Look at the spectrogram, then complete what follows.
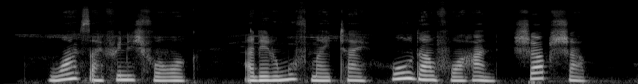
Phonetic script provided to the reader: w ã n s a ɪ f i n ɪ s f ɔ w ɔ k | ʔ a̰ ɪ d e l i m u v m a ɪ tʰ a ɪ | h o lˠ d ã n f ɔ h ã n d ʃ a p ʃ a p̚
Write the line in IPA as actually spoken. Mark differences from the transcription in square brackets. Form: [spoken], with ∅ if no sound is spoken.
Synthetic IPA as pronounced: w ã n s a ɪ f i n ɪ [ʃ] f ɔ w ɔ k | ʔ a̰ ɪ d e [ɹ] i m u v m a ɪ tʰ a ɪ | h o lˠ d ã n f ɔ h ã n d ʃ a p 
